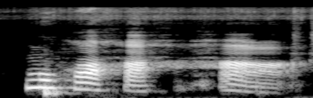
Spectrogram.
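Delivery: evil villain laugh. Acted. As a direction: cackle like a cartoon villain.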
